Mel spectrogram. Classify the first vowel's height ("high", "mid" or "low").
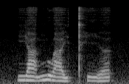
low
